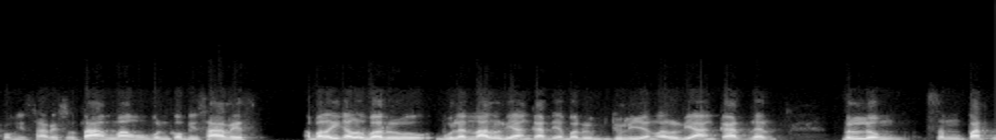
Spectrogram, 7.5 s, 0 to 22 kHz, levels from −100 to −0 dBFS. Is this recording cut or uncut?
uncut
